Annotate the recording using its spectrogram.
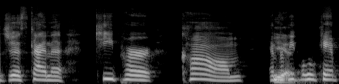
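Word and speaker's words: Kamala: kind of keep her calm and for people who can't pronounce um you know Comm Harris's name calm calm not Camala calm not koala Cal you notice Rebecca on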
